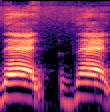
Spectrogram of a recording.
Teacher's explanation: buzzing sound اس میں نہیں ہوگا باریک ہے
